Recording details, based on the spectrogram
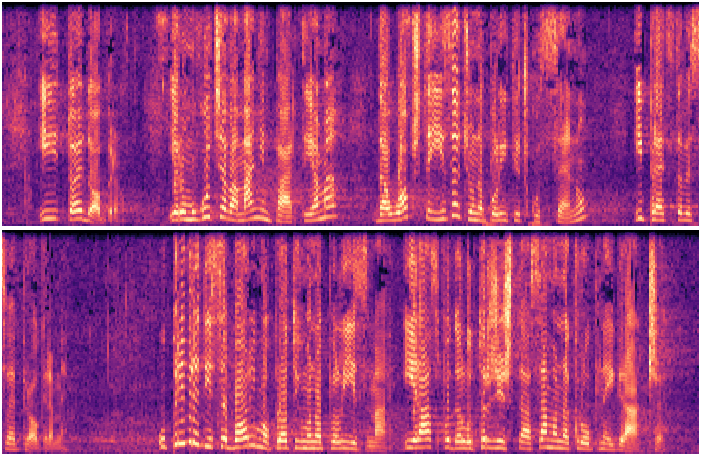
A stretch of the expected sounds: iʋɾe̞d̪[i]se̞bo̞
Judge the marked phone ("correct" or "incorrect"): correct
